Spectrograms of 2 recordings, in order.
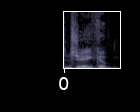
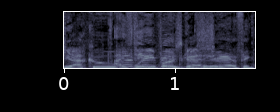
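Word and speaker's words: Jakub: listening to Blues hockey it's Jacob if you tell us it was yakoo things change okay yeah so it is Jacob it's Jacob so no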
